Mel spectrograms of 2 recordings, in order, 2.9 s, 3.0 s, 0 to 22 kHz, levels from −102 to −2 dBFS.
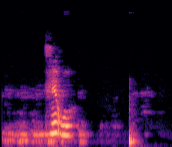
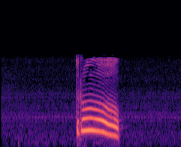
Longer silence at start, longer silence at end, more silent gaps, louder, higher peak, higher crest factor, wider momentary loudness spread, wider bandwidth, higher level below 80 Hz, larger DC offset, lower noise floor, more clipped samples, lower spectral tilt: second, 0.05 s vs 1.25 s; second, 0.6 s vs 1.05 s; neither; first, -22 LUFS vs -31 LUFS; first, -2 dBFS vs -20 dBFS; first, 22 dB vs 16 dB; first, 23 LU vs 10 LU; first, 7.4 kHz vs 5.6 kHz; first, -54 dBFS vs -80 dBFS; neither; second, -64 dBFS vs -70 dBFS; neither; second, -7 dB/octave vs -8.5 dB/octave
